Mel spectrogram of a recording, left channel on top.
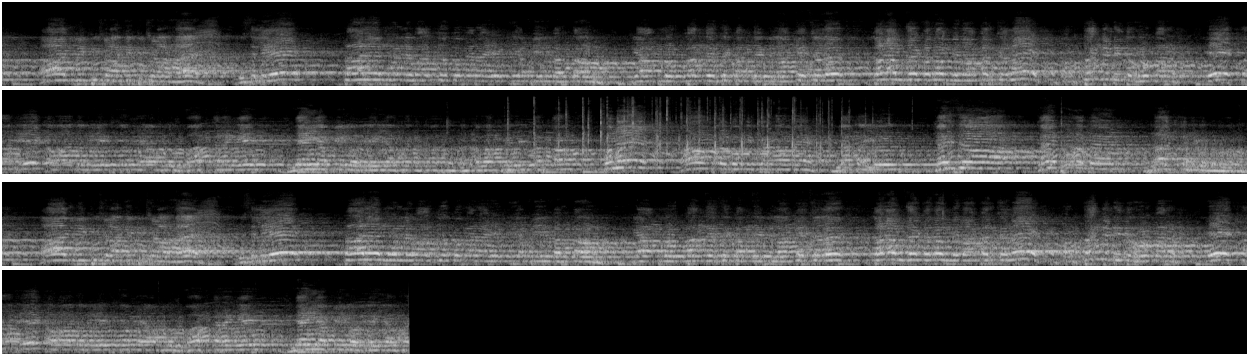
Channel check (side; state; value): right; drops out; at 16.6 s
